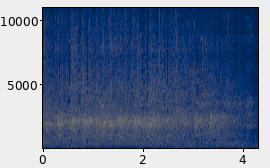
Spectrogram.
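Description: Sustained audience applause, a dense crackle of many hands clapping at a steady level throughout, easing slightly toward the end, with no voices standing out.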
